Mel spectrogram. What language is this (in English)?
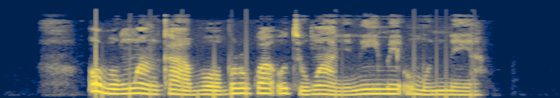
Igbo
